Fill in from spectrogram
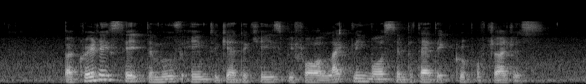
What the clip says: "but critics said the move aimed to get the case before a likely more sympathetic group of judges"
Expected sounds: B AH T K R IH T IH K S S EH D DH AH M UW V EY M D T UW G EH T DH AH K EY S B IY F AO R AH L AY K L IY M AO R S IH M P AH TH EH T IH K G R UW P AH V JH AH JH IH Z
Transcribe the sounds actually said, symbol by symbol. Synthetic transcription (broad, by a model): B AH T K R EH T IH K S S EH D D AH M UW V EY M T UW G EH T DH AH K EY S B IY F AO AH L AY K L IY M AO S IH M P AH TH EH T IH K G R UW P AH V JH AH JH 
